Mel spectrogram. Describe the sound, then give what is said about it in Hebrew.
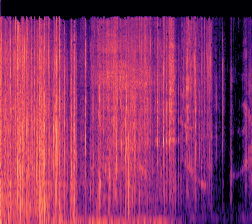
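Loud crinkling of a plastic bag of Bissli snack mixed with sharp crunching of Bissli being eaten on a school trip bus, dense at first, then thinning into a few scattered crunches and rustles toward the end. “עכשיו אני אוכל ביסלי, רוצה?”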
